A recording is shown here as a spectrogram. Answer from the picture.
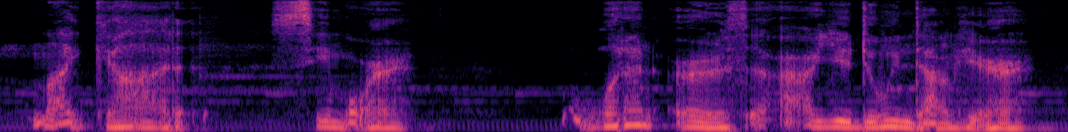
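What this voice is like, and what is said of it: Whispered frightened line. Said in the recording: “my voice in a whisper.”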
